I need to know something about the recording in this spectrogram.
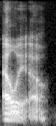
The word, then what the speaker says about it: Elio: I want to say Ilio like Alio Estz but I think it's Elio.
